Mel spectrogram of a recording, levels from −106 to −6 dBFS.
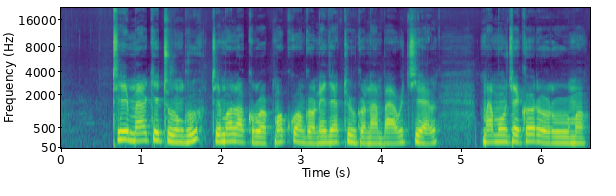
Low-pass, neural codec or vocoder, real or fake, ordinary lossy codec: none; none; real; none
